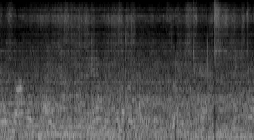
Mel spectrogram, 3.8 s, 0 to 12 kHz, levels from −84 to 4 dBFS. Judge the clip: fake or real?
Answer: fake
